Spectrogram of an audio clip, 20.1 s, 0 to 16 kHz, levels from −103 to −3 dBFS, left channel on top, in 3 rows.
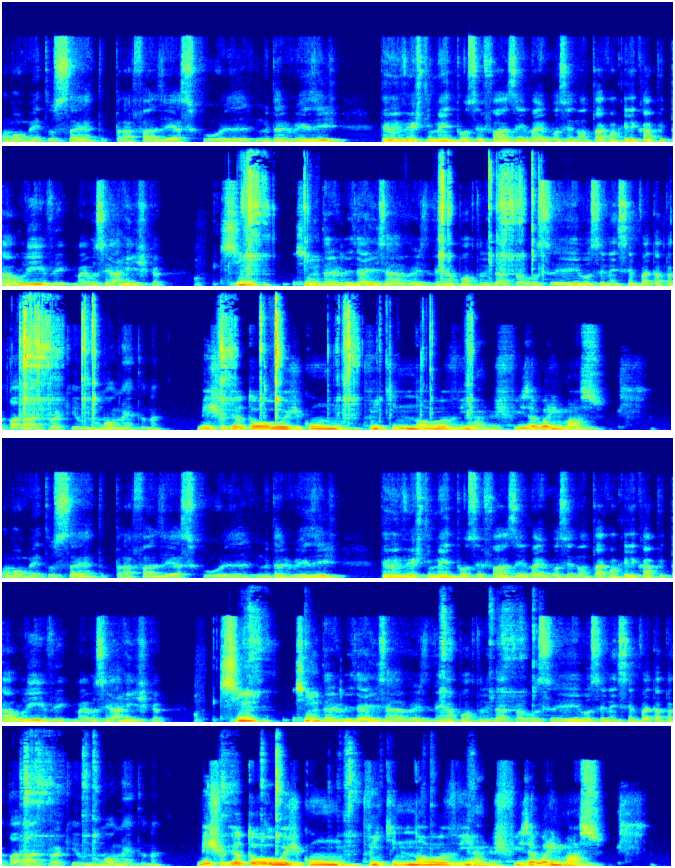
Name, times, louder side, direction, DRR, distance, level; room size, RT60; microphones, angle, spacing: voice 1, 0.0-3.4 3.8-8.3 9.0-9.4 9.8-15.0, left 1 dB, 5° left, 0.4 m, -42 dB
sound 1, 8.9-9.4 9.7-9.8 11.1-11.2 11.6-12.2 13.4-14.4 15.6-16.2 16.7-17.7 18.1-18.2, left 14 dB, 80° left, 0.3 m, -39 dB
voice 2, 8.9-9.2 9.7-9.9 15.4-19.7, right 3 dB, 85° right, 0.6 m, -31 dB
3.4 x 2.3 x 2.3 m
head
